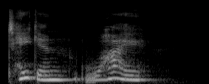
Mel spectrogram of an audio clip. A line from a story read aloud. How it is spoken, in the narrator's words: He sighed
